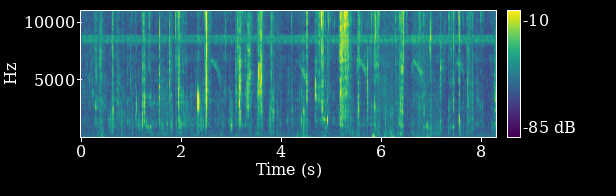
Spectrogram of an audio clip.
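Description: Faint crunching and chewing of crisp fried papad, heard as scattered irregular crackles and small clicks of bites.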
